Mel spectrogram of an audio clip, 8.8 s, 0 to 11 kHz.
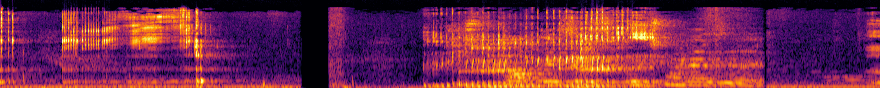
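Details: Part of a burping session lasting 1 minute 49 seconds: shorter throaty sounds, then a long, low, croaking belch rumbling for several seconds; loud burping.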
